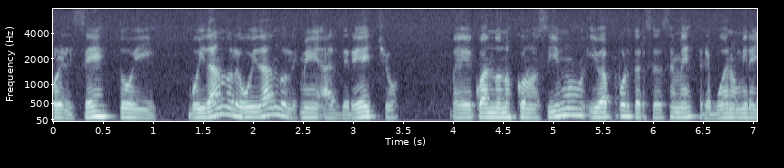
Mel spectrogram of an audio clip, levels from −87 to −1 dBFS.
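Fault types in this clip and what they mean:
Speech suppressed in double talk: at 3.22 to 3.74 s the speech sinks about 10 dB, a partial dip rather than silence, likely from an echo canceller ducking overlapping talk.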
